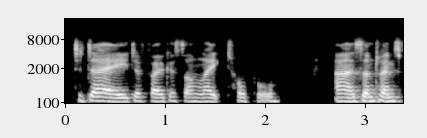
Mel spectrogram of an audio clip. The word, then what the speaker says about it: Taupo: but we concluded today to focus on Lake Taupo, sometimes pronounced Lake Taupo, Lake Taupo, depends on what side of the, you know, the linguistics you're on, but Lake Taupo.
